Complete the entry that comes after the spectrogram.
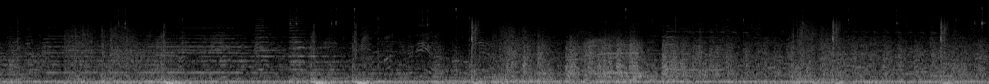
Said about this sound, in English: get one of my howitzers just to keep shooting at them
